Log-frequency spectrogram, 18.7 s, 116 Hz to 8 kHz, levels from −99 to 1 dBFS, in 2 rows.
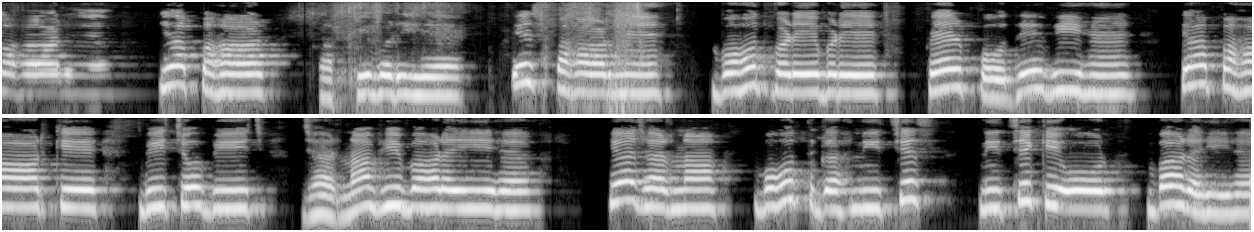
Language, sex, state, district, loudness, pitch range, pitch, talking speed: Hindi, female, Bihar, Lakhisarai, -12 LUFS, 255-280 Hz, 265 Hz, 115 wpm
